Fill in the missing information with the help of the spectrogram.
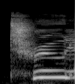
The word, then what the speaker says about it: true: True love. Aqui, ok? Atenção à pronúncia dessas palavras. True, tem biquinho, ó.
